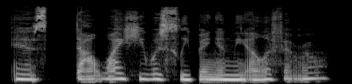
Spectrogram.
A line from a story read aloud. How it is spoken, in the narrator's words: in a small voice, Bennett asks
